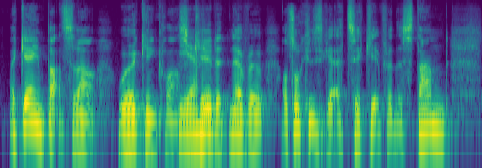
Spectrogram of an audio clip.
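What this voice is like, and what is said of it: Mancunian English accent. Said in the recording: “my Mancunian accent”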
